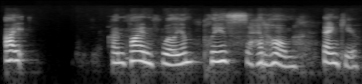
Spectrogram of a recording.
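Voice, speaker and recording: An obsessive professor who dabbles in dark arts, in a radio drama. Her voice is fairly high, her diction formal and earnest, on a slightly dull recording. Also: slow. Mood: guarded. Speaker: voice actor. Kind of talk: radio play acting.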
